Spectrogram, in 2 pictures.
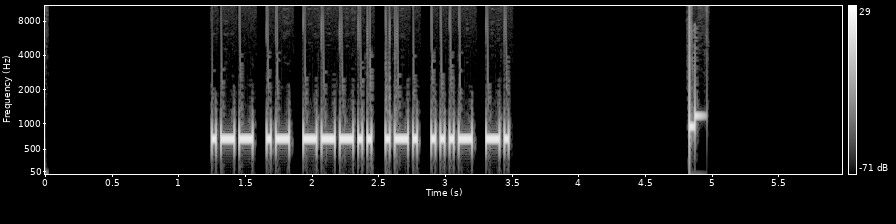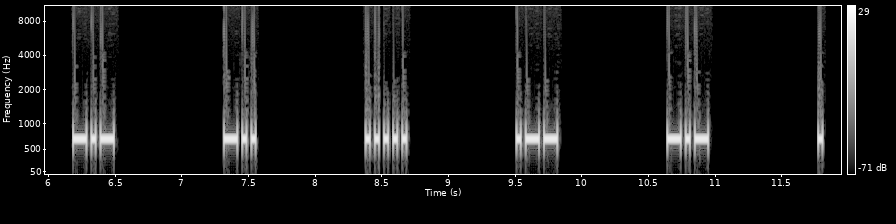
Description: Morse code, heard as a keyed tone, about 34 wpm, spaced as for 15 wpm, 700 Hz. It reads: WA8RVN KD5WKE
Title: USA Call Signs - 6 Characters - 8x Character Spacing - 35wpm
